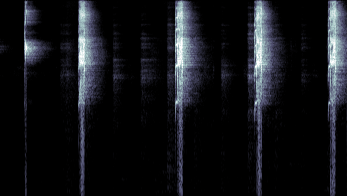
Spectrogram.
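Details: Lovebird calling out to an opponent, giving five loud, harsh, high-pitched screeches roughly every one and a half seconds, with faint soft chatter between them.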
